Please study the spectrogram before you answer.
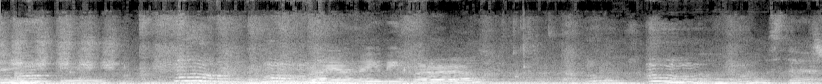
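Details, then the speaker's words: Newborn baby girl in her first week, crying during a bath: repeated wailing bursts with splashing water and adult voices; ordinary newborn cry. "Baby, don't cry. Don't cry, baby girl. Just so quick, baby girl."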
